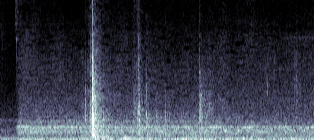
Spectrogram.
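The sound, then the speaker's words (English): An apartment building's exterior door opens with a single sharp latch click, followed by a few faint knocks and a steady low background hum. No one speaks. “she opens the apartment building's exterior door and leads Theo outside”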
